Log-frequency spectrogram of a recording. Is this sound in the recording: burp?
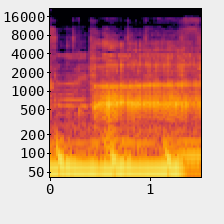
yes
